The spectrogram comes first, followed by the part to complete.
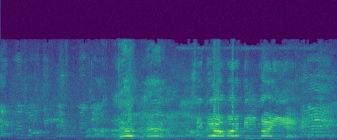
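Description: Speech only: a woman talking in a lively voice, with the chatter of other voices behind her.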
